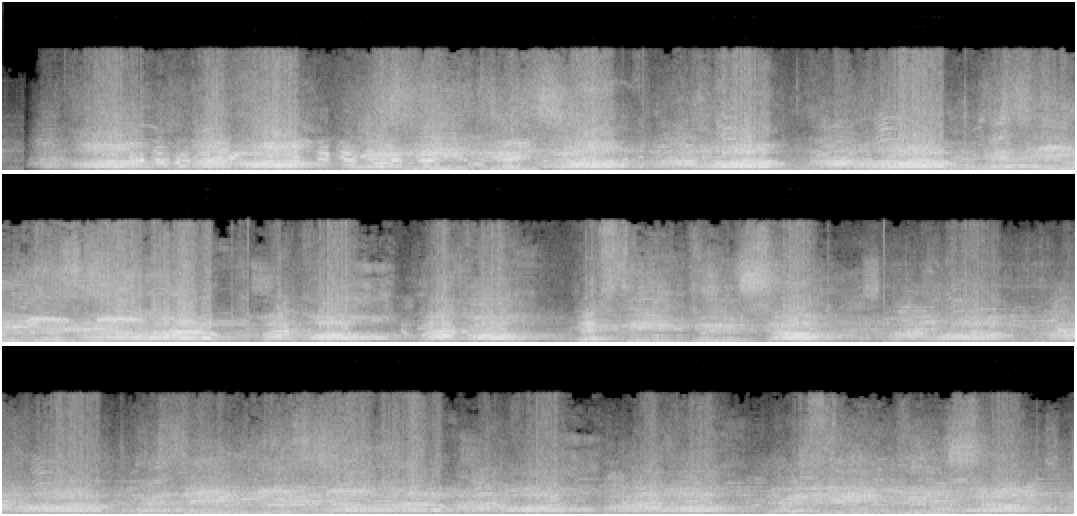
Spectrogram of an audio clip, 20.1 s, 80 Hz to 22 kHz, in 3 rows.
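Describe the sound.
A loud protest crowd chants and shouts together at a street demonstration in Paris on 17 September 2022, many voices rising and falling in rhythmic waves, with a steady low rumble joining in partway through.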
